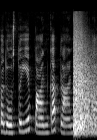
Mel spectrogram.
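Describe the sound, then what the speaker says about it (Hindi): A person talks for a moment, then a loud, crackling burst of Diwali firecrackers erupts outside nearby at the end. "यहाँ पर पटाखों के लिए सॉरी बहुत तेज़ आवाज़ हो रही है"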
